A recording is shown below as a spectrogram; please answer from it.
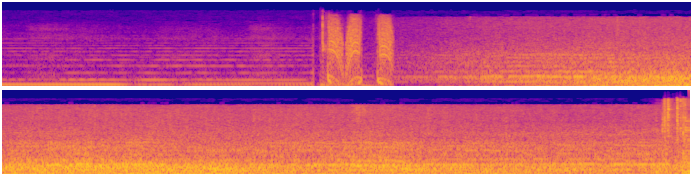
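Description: After a low tonal hum and a few sharp knocks, a dense buzzing of wasps swells up and holds loud and steady, like a swarm close by.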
